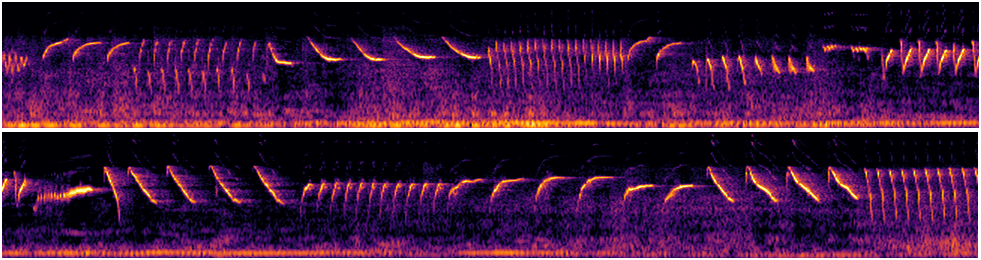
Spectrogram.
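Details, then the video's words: Canary song used for training young canaries, recorded on a cellphone: rapid trills of repeated upswept notes, buzzy rolling phrases and sliding whistles, changing every second or two, with a low hum underneath. "Mejor Entrenamiento Para Jóvenes Canarios | Canary Singing"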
